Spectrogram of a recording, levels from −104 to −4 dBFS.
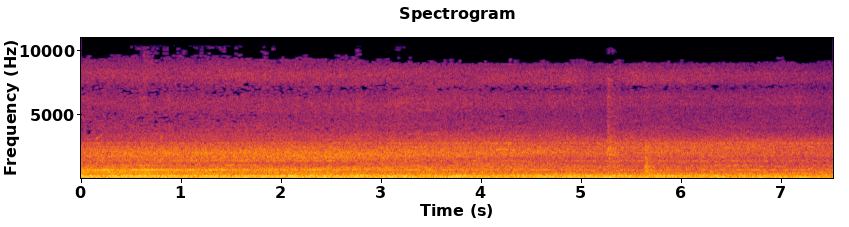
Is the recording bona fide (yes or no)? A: yes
